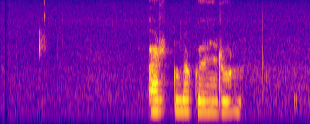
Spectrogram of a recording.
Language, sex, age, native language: Icelandic, female, 9, Icelandic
